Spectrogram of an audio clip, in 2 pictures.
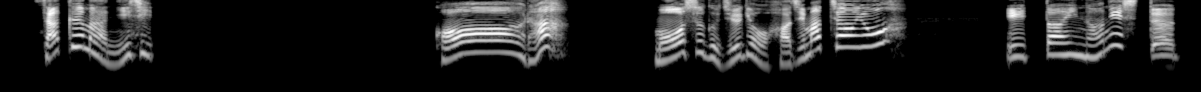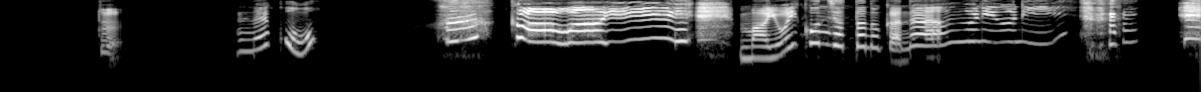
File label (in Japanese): voiceactor woman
